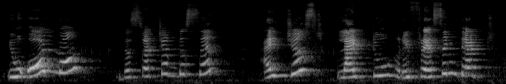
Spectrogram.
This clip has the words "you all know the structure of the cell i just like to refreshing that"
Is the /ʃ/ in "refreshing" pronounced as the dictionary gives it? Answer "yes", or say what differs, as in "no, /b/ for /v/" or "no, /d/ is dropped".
no, /s/ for /ʃ/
